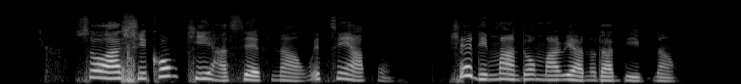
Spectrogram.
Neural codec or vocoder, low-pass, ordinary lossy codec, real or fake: codec, 44.1 kHz, 7.8 kbps, Pupu-Codec; 14.4 kHz; none; fake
